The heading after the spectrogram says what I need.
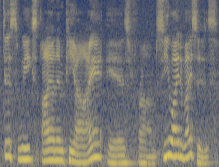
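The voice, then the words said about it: Announcer voice. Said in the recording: “That's a nice announcer voice.”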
